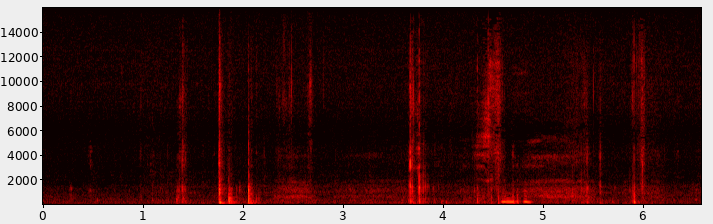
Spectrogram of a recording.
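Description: Rubber stamp and ink pad being handled on a craft table: a few faint, sharp taps and clicks about two seconds in and again near four seconds, with a brief low hum of voice shortly before the end.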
